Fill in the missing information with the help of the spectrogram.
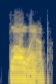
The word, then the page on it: blowlamp: American English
